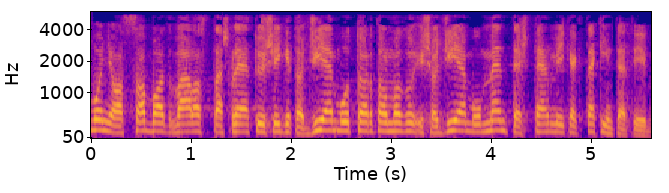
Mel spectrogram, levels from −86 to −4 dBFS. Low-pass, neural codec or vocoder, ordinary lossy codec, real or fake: 5.4 kHz; none; AAC, 32 kbps; real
